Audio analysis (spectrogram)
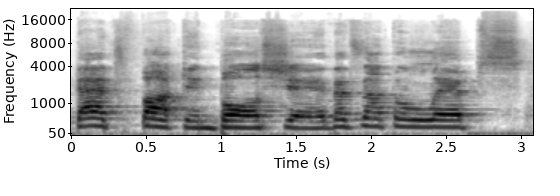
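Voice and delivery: slow, loud retold protest; drawn-out indignant comeback. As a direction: throw back a mock-outraged denial.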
